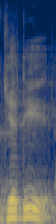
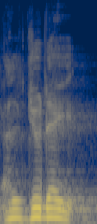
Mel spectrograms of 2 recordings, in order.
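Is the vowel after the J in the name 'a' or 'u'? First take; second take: a; u. First: The vowel after J is an 'a' sound. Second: The vowel after J is a 'u' sound. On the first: The speaker calls it wrong. "bukan Al-Jadi" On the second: The speaker calls it right. "nama orangnya Abdullah bin Yusuf Al-Judai"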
